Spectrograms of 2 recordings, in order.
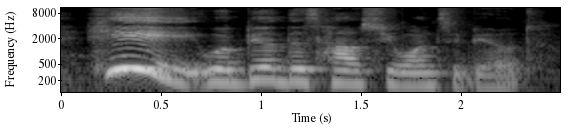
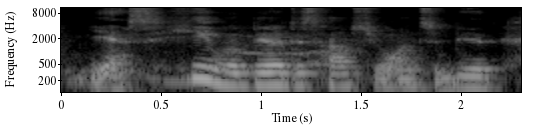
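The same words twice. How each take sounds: First: Loud and firm, every word weighted; booming God's promise. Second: Said in the usual way. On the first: Acted. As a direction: proclaim it like God speaking. Quoting God's promise, then repeating.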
